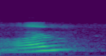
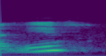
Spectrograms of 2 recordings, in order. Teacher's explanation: रा साकिन से पहले ज़बर है, इसको भी हम पुर पढ़ेंगे।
